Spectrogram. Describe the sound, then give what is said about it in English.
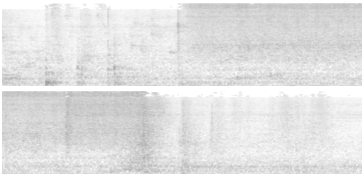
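Hands are washed under running tap water at a clinic, a steady rushing stream that splashes and shifts as the hands move through it, loud and continuous throughout. “And wash my hands.”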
